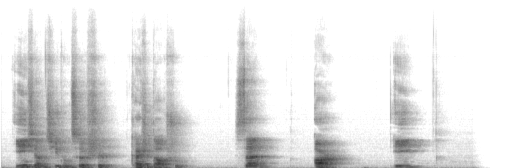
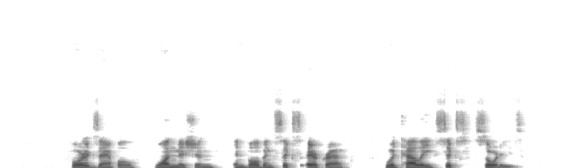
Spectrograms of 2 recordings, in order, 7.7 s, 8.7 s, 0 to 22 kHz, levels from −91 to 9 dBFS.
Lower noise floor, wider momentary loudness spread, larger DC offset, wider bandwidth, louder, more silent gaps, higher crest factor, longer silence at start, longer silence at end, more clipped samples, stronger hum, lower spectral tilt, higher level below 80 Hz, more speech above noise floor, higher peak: second, -60 dBFS vs -89 dBFS; first, 18 LU vs 15 LU; neither; first, 17.5 kHz vs 7.8 kHz; first, -22 LUFS vs -29 LUFS; neither; about the same, 24 dB vs 20 dB; second, 0.25 s vs 1.1 s; first, 1.45 s vs 1.05 s; neither; neither; about the same, -4.5 dB/octave vs -5.5 dB/octave; first, -60 dBFS vs -76 dBFS; second, 39 dB vs 61 dB; first, 0 dBFS vs -10 dBFS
